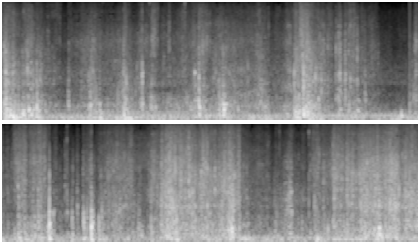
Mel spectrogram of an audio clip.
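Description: Leather clothing rustles and creaks as it is handled.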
